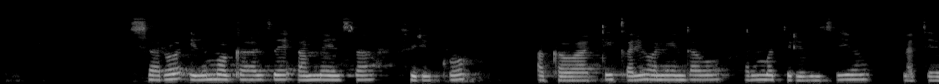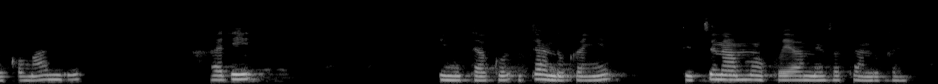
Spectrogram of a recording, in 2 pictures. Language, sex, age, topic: Kinyarwanda, female, 18-24, finance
